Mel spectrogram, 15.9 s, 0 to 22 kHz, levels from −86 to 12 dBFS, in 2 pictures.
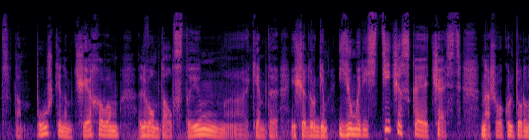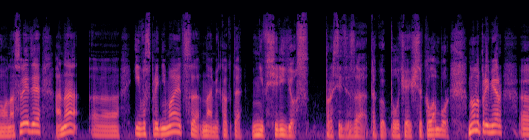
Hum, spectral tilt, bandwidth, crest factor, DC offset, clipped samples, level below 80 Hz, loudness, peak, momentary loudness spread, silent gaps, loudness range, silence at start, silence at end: none; -5.5 dB/octave; 16 kHz; 14 dB; under 0.1%; under 0.1%; -40 dBFS; -21 LUFS; -8 dBFS; 10 LU; none; 2 LU; 0.05 s; 0 s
